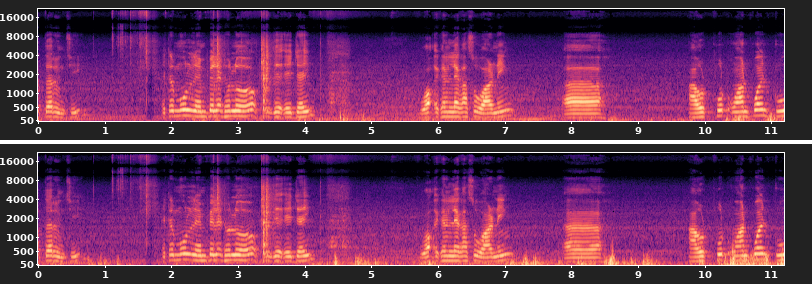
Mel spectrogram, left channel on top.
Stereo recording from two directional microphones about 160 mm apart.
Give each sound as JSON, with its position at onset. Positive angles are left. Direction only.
{"t": 0.1, "sound": "speech", "side_deg": 5}
{"t": 1.9, "sound": "speech", "side_deg": 10}
{"t": 5.7, "sound": "a man's voice", "side_deg": 0}
{"t": 9.7, "sound": "a man's voice", "side_deg": -5}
